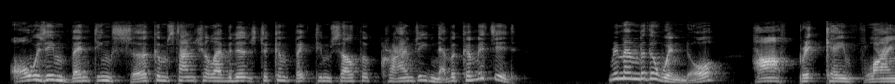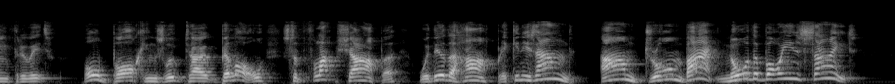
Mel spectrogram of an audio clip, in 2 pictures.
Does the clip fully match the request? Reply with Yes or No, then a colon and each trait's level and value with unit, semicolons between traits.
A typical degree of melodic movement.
No: wide, 6.1 semitones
